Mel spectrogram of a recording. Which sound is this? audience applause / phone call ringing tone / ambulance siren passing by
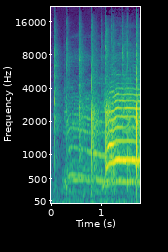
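audience applause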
